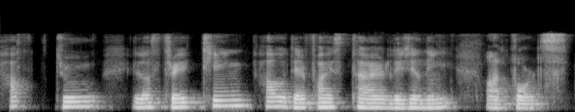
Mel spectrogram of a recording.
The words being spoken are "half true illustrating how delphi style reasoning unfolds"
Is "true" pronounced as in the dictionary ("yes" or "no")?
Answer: no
